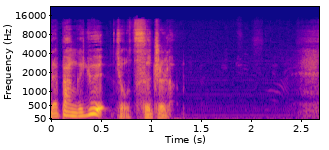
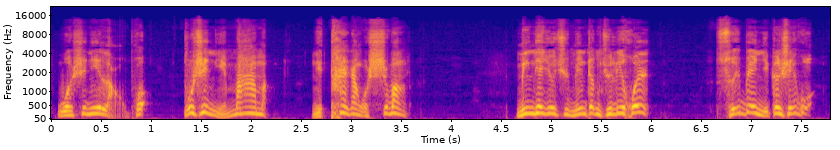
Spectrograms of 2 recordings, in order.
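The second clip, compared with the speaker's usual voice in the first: high, very loud furious yell; 11 semitones higher, 7 dB louder than usual. A narrator's reading. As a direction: shout it in despair and rage. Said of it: "他吼道".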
